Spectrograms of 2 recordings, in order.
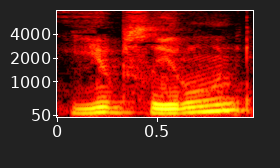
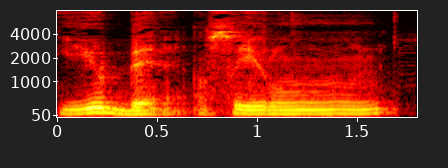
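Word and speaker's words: يبصرون: So ba needs to be having qalqala characteristic, yub, especially when it has the sukoon, it has the still state. So saying yubsirun is not proper. The right way to say it is yubsirun. Yubsirun. Make sure to give the ba the enough qalqala characteristic.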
